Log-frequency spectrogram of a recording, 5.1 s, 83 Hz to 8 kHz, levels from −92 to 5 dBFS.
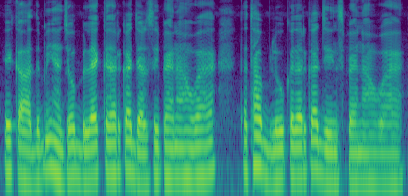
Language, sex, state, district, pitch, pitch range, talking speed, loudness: Hindi, male, Jharkhand, Garhwa, 130 Hz, 120-140 Hz, 225 wpm, -18 LUFS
